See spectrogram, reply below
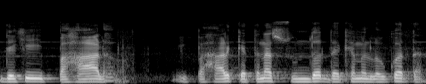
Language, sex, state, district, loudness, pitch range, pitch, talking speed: Bhojpuri, male, Bihar, Muzaffarpur, -18 LUFS, 125-140 Hz, 130 Hz, 155 wpm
